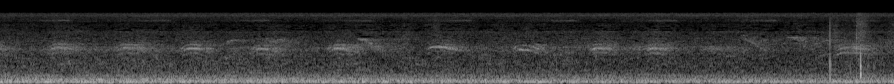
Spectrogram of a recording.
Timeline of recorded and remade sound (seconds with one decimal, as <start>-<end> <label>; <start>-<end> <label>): 0.0-1.0 recorded; 1.0-1.7 remade; 1.7-8.9 recorded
